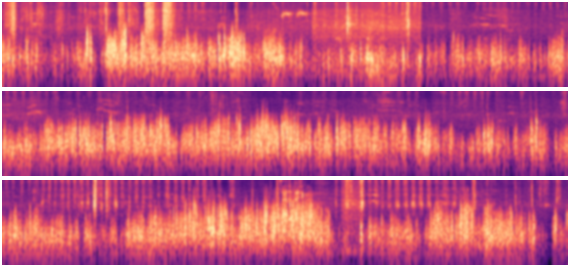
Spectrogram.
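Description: Steady wind buffets the microphone outdoors while a Citroën AX is drained, a continuous rumbling roar that swells and eases over the whole stretch with no voices.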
